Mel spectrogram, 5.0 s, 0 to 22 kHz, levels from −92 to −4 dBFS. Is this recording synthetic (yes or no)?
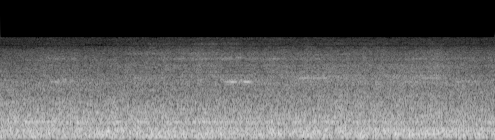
no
